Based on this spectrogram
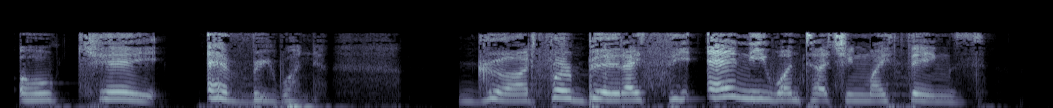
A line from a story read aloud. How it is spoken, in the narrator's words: announced loudly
